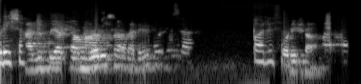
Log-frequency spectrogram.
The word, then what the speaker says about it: Odisha: Odisha. Previously it was spelled as Orissa, but nowadays it is spelled as Odisha.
